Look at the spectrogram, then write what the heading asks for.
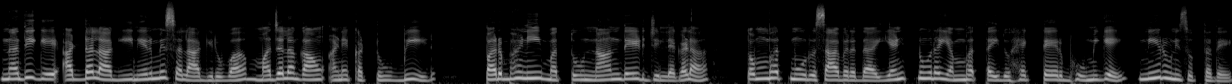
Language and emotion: Kannada, neutral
